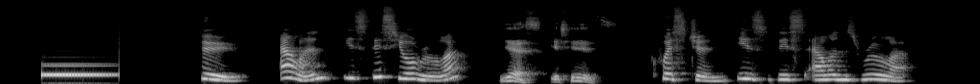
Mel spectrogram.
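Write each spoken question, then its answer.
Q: Is this Alan's ruler?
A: Yes, it is.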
